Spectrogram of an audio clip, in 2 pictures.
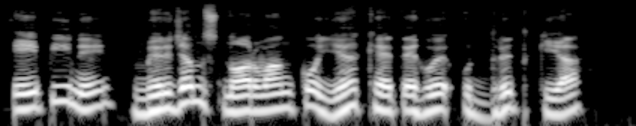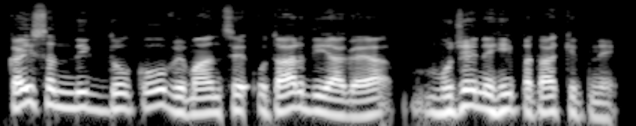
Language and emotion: Hindi, neutral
